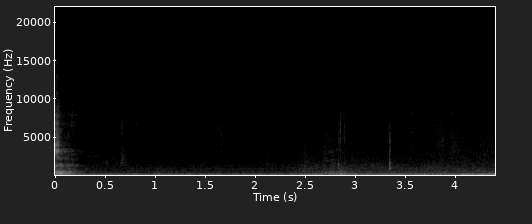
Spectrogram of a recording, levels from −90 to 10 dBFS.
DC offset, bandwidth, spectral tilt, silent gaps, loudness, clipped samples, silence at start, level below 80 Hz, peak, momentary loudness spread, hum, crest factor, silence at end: under 0.1%; 15.5 kHz; -6 dB/octave; none; -57 LUFS; under 0.1%; 0 s; -56 dBFS; -32 dBFS; 12 LU; none; 20 dB; 0 s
